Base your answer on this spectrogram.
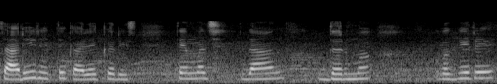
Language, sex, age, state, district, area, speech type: Gujarati, female, 18-30, Gujarat, Valsad, rural, spontaneous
